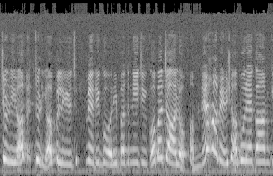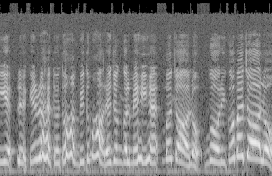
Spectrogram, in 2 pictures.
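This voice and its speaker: A woman's voice: high-pitched, a little slow, few pauses. A woman voicing a selfish, whiny male crow husband in a cartoon, in a dramatic manner. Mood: pleading.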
